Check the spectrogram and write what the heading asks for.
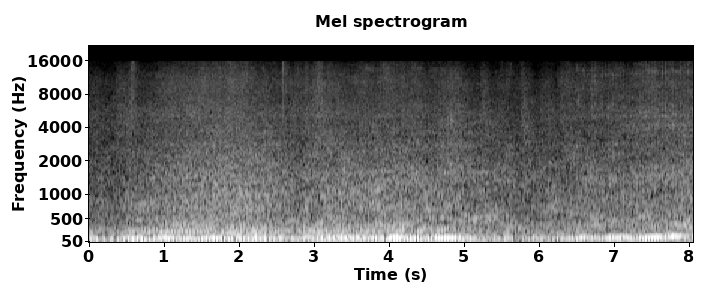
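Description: A motor vehicle's engine running, a steady low rumble that eases briefly about five seconds in.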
